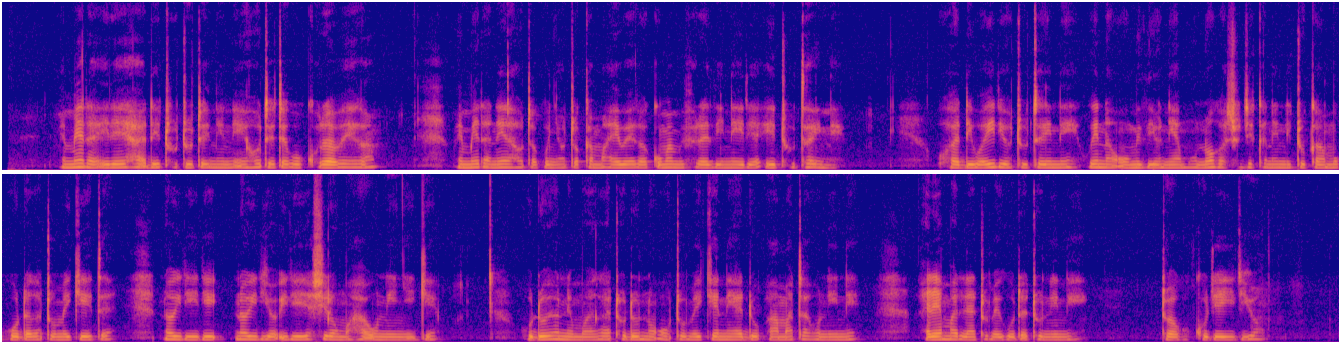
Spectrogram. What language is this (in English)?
Kikuyu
